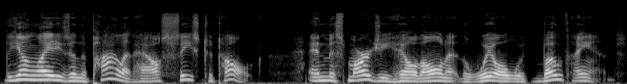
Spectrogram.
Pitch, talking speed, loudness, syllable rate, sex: 165 Hz, 200 wpm, -17 LUFS, 4.7 syllables/s, male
